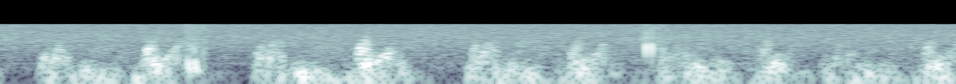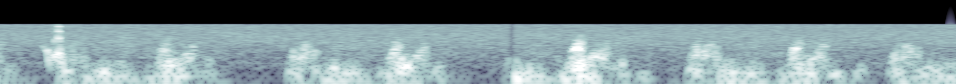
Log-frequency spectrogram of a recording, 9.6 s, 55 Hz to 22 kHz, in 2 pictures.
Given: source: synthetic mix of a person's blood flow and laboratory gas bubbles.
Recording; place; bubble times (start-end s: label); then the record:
Doppler ultrasound of blood flow; precordium
0.94-1.06 s: bubbles
3.23-3.39 s: bubbles
5.02-5.18 s: bubbles
From the record:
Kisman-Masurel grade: 122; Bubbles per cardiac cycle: 1 to 2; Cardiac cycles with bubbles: 10 to 50%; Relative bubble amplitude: moderate (0.250 to 0.450); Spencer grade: 2 (many but less than half of the cardiac periods contain bubble signals, singularly or in groups); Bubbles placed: anywhere in the cardiac cycle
